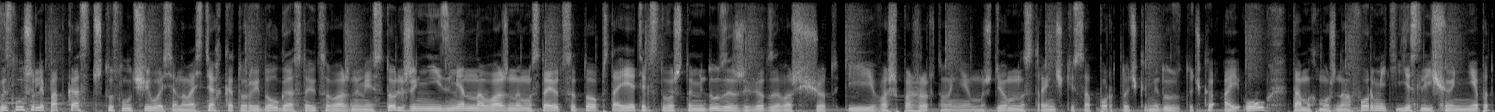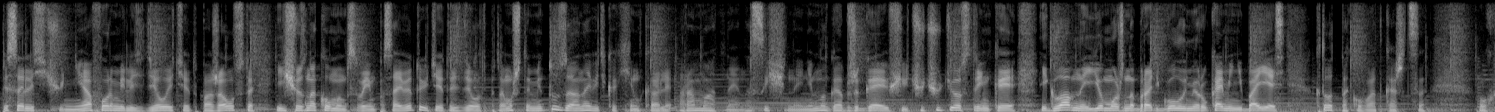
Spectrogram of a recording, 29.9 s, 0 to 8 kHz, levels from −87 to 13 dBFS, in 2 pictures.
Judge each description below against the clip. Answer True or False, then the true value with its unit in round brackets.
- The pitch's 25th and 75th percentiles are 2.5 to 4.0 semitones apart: True (3.5 semitones)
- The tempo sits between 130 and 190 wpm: True (160 wpm)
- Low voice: True (125 Hz)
